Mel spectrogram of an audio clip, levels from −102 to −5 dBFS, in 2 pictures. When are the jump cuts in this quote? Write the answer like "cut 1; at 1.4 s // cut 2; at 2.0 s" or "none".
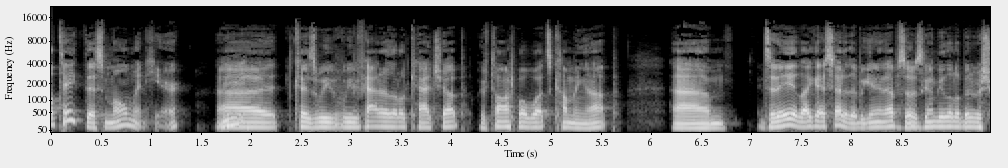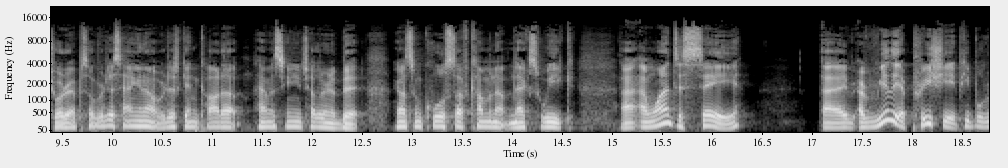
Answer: cut 1; at 4.2 s // cut 2; at 7.1 s

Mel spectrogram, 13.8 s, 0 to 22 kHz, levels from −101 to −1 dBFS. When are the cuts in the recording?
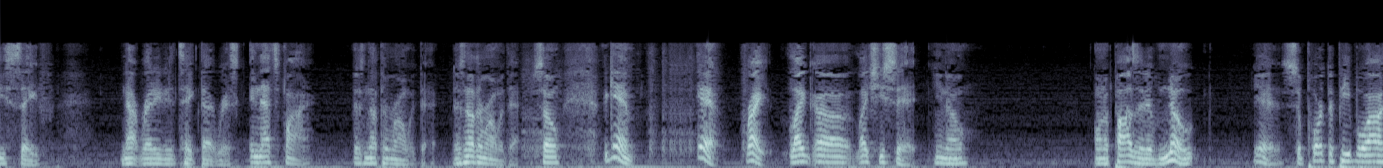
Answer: none

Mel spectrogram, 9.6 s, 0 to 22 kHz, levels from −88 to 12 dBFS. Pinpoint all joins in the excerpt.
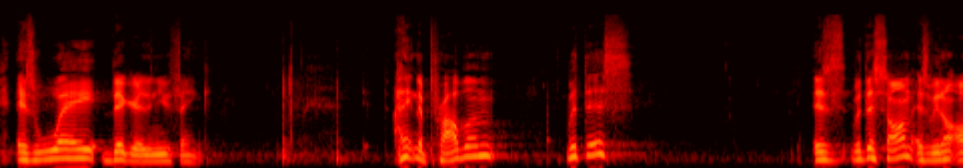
none

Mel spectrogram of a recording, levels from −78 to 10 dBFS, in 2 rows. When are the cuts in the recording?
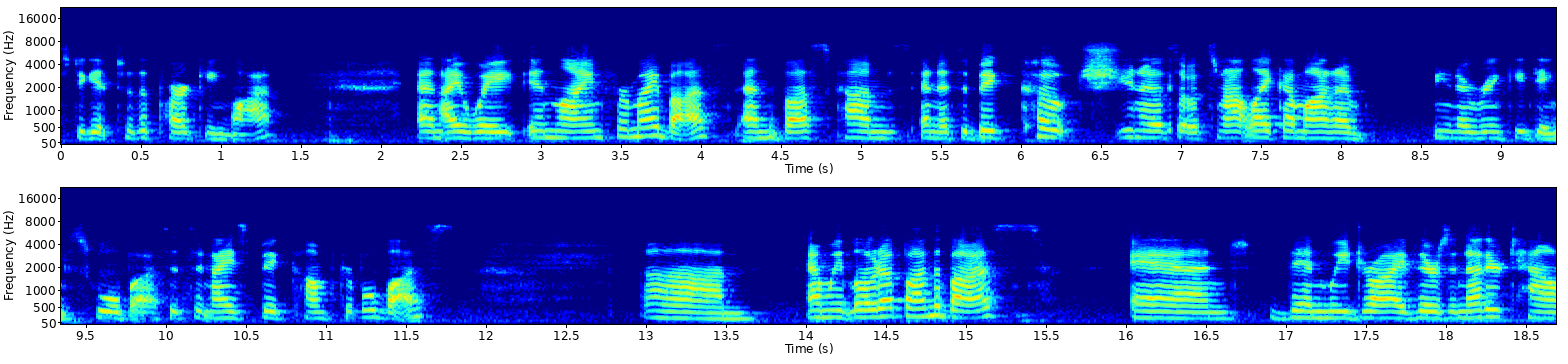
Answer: cut 1; at 2.3 s // cut 2; at 6.9 s

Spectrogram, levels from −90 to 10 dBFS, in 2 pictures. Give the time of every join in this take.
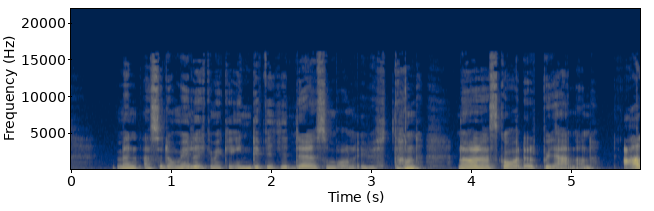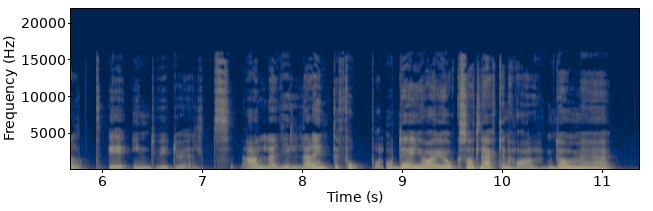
cut 1; at 8.8 s // cut 2; at 10.5 s

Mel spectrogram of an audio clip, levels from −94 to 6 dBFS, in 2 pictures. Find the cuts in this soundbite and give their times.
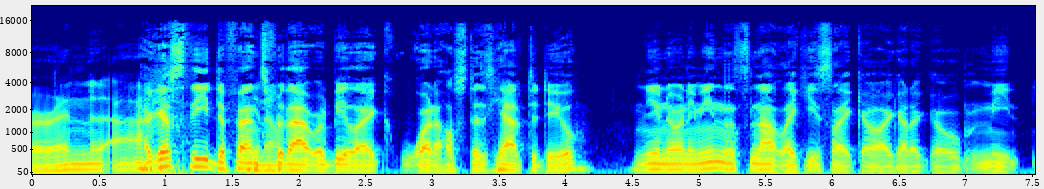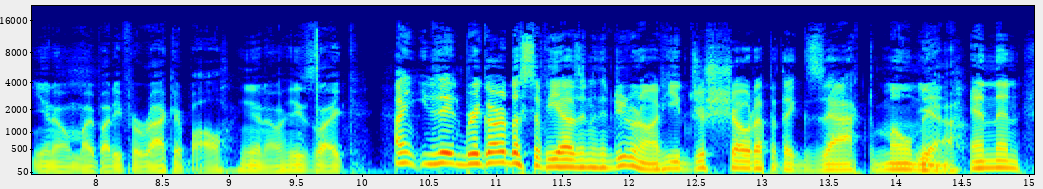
none

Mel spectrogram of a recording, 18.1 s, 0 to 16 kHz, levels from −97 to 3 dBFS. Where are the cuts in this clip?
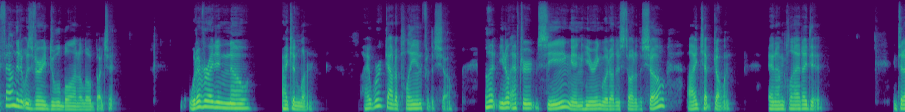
cut 1; at 7.2 s // cut 2; at 9.5 s

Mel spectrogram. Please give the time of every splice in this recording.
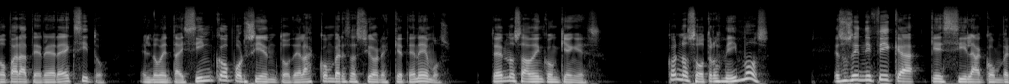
cut 1; at 1.3 s

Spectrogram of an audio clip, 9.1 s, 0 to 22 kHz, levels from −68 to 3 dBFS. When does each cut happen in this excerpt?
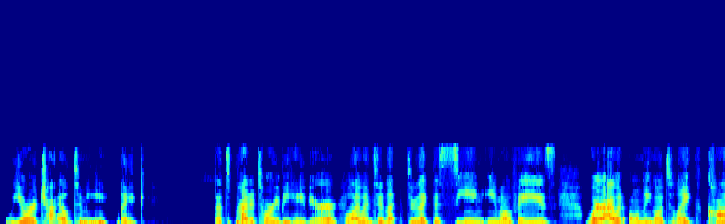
cut 1; at 4.3 s

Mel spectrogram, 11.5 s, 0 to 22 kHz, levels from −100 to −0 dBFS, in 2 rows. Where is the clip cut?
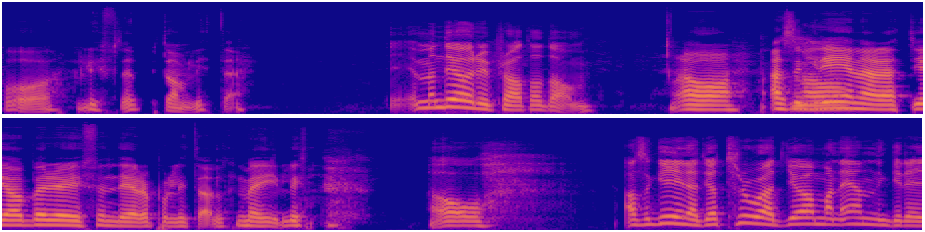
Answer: none

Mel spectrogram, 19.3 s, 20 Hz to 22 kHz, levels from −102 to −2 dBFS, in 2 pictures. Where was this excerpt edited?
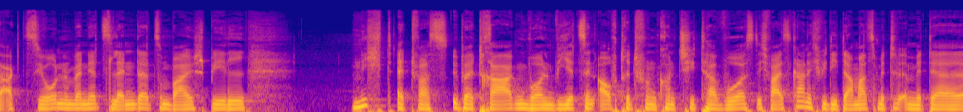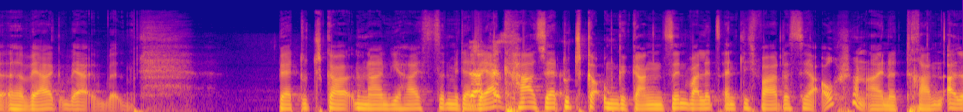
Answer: none

